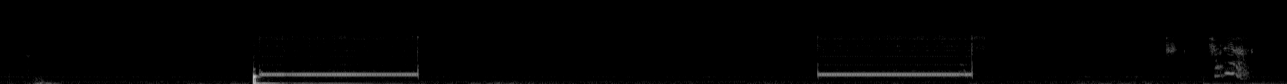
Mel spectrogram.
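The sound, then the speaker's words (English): Telephone line tones sound as a call is placed: two long, steady electronic beeps of equal length, separated by a pause of several seconds of near silence. “I'm going to go ahead and make another phone call. And yeah, let me make this phone call for you guys.”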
